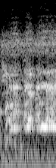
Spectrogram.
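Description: A free-range rooster crows nearby, a loud, sustained cock-a-doodle-doo call filling the whole short moment.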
